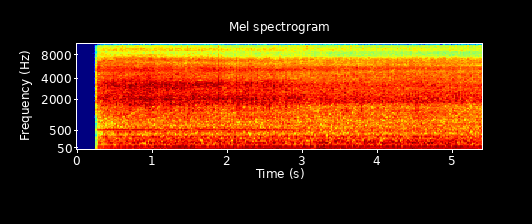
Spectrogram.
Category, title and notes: Sound effects > Other mechanisms, engines, machines
clip auto (21)
Auto, Avensis, Toyota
